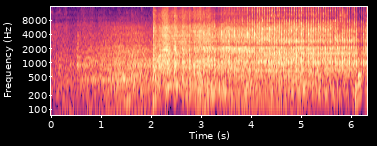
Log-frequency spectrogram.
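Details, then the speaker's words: Maruti Suzuki Swift diesel after replacing the two carbon-fouled copper injector washers on cylinder 1, which had a compression leak: starts after about two seconds of cranking, then settles into an even clatter, with the earlier missing and leak gone. "വണ്ടി start ചെയ്തിട്ടുണ്ട് കേട്ടോ അപ്പൊ ഇൻജക്ടറിന്റെ ആദ്യം നേരത്തെ ഉണ്ടായിരുന്ന missing missing means ആ compression leak ഒക്കെ പോയിട്ടുണ്ട്"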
